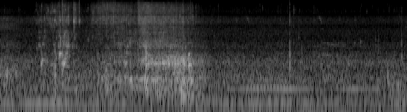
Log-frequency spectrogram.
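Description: Water splashing and trickling as a long plastic tube sampler is plunged into a pond tank and pulled back out, draining. There is a short splash about half a second in and a louder one lasting about half a second at around a second and a half. A faint steady low hum runs underneath.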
